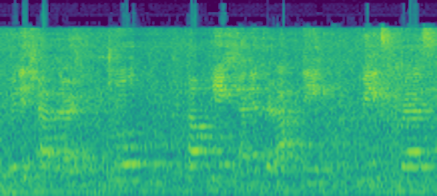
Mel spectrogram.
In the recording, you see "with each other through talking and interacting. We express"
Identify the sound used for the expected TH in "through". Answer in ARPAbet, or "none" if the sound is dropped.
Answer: T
